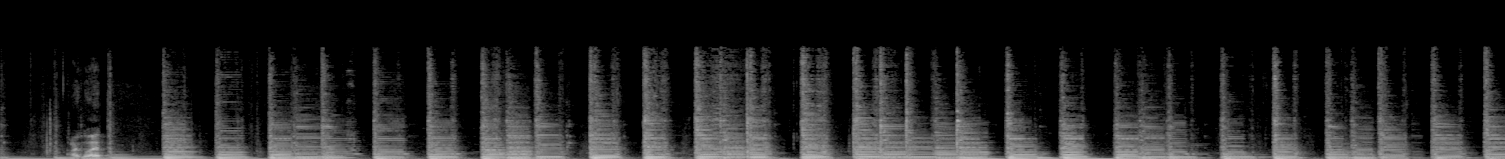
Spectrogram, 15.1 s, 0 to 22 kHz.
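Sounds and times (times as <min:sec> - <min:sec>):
acoustic guitar strummed: 0:00.0 - 0:15.0.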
